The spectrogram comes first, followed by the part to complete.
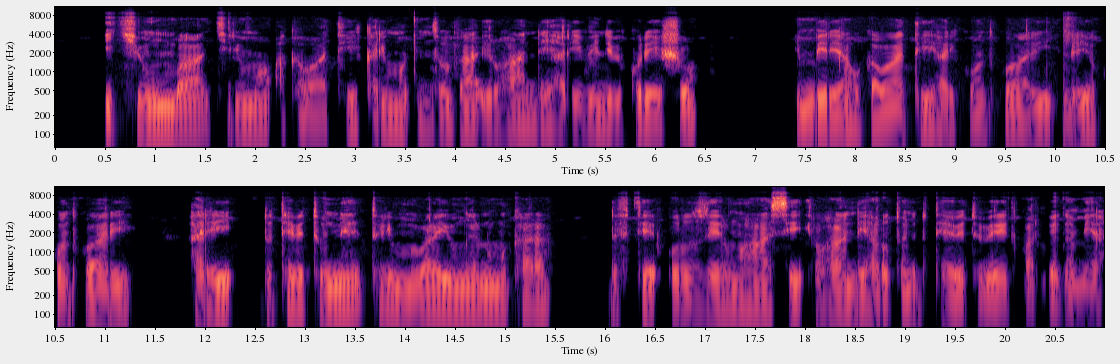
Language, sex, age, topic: Kinyarwanda, female, 25-35, finance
